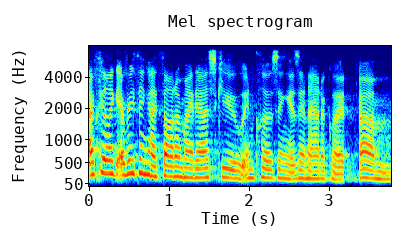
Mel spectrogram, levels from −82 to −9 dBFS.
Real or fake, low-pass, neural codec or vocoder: fake; 7.2 kHz; vocoder, 22.05 kHz, 80 mel bands, HiFi-GAN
